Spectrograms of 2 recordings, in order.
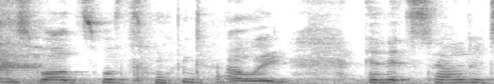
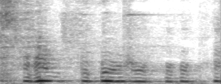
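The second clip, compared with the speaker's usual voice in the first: very loud, high words through laughter; laughing; 6 semitones higher, 19 dB louder than usual. Real, not acted. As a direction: blurt it out while laughing. Cracking up at the story.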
